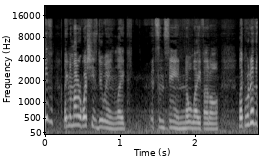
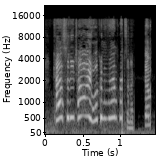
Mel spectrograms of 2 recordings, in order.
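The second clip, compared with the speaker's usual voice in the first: squeaky, much higher happy hello; excited high greeting; 6 dB louder than usual. Real, not acted. Streamer greeting a chat viewer, high and excited. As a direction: greet them like a delighted friend.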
